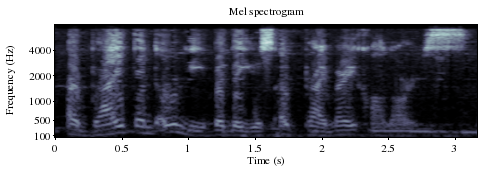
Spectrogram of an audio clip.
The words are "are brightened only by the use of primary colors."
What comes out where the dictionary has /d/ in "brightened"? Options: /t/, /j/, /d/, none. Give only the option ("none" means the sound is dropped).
/d/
